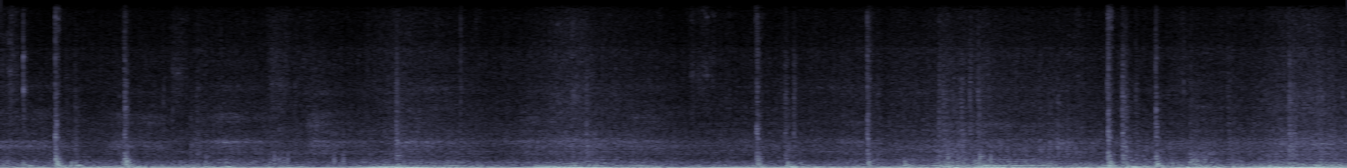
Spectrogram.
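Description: Pickup truck engine rumbling and revving up several times under load as it strains to pull a hitched camper trailer that won't budge, with scattered clicks and knocks.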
